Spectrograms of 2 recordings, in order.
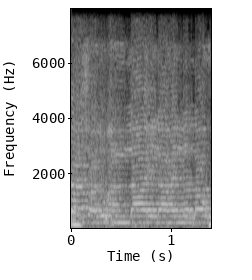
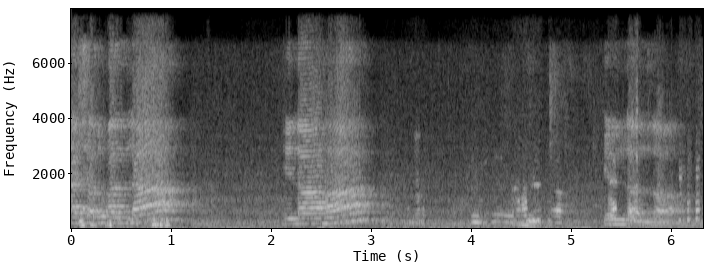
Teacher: نون ساکن کے بعد لام ہے ادغام بغیر غنہ کے ہے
